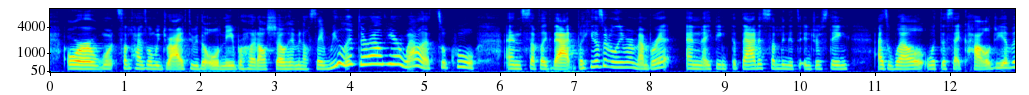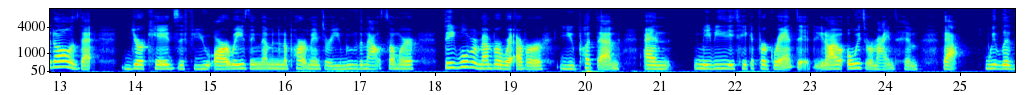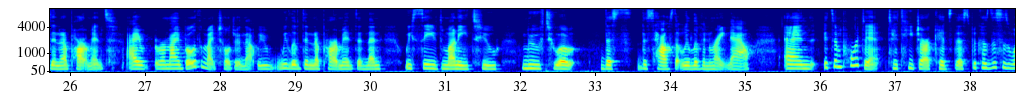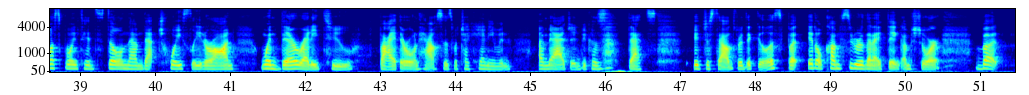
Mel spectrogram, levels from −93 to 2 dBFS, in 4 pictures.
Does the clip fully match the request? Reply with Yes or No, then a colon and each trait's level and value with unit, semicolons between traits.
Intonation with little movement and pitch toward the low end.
No: narrow, 2.3 semitones; high, 195 Hz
